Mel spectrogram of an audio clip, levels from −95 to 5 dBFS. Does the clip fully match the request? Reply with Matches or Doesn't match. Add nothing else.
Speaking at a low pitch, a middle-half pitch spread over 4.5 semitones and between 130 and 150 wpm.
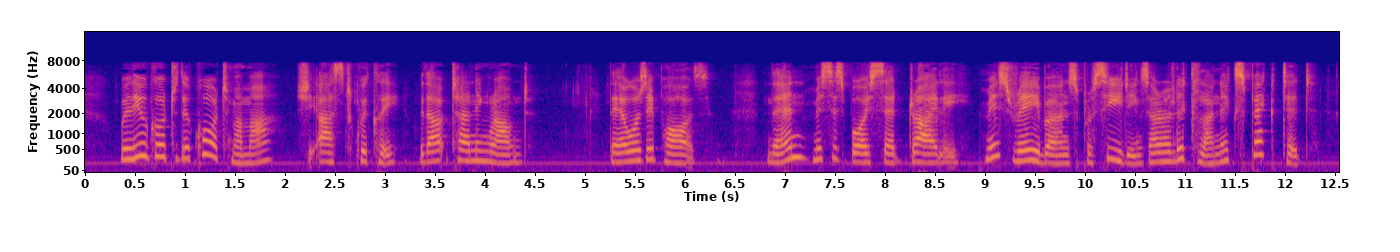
Doesn't match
